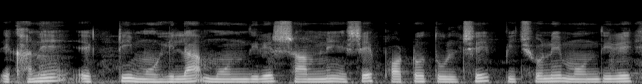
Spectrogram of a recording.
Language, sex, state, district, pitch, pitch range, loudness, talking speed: Bengali, male, West Bengal, Alipurduar, 130 Hz, 120-140 Hz, -18 LUFS, 95 wpm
